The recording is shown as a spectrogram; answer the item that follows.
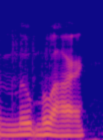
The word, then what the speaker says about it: Mutahar: Oh my, the T in Mutahar is silent, so it's a Muahar.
